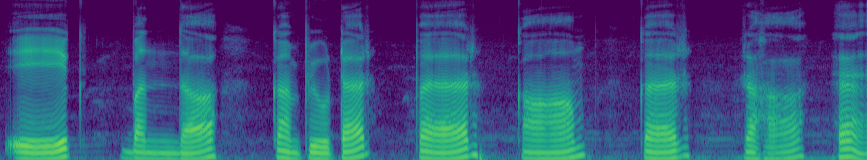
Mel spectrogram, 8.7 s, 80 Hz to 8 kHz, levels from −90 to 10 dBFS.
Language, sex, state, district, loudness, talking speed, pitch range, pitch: Hindi, male, Rajasthan, Jaipur, -17 LUFS, 55 wpm, 110-130 Hz, 115 Hz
